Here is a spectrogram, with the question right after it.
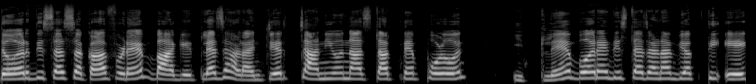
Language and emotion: Goan Konkani, happy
